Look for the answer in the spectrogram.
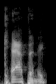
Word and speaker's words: captain: I think it's pronounced cap'n. – Cap'n. You're right.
